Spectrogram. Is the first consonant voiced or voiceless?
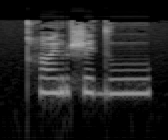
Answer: voiceless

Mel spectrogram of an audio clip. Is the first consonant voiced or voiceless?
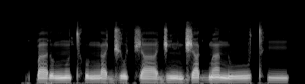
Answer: voiceless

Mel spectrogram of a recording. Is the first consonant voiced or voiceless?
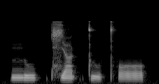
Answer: voiced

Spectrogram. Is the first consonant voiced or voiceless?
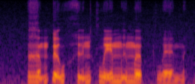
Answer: voiced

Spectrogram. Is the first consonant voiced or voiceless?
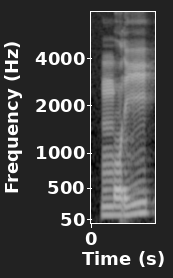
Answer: voiced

